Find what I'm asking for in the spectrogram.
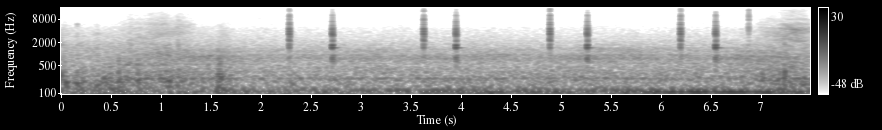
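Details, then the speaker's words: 2008 Ford Fusion with an inoperative horn, listening at the horn relay under the dash: about eight sharp, dry clicks as the horn pad is pressed, so the relay switches fine; normal horn relay clicking. "so every time I press on that horn pad the relay turns on just fine"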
